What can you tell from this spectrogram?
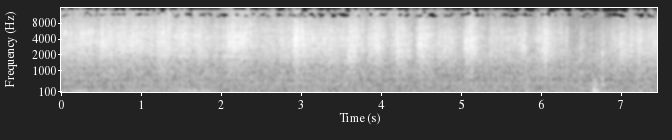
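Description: Hands squeezing and rubbing wet, dye-soaked hair: an irregular, wet rustling with many small crackles as the thick plant-based dye is worked through the strands.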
